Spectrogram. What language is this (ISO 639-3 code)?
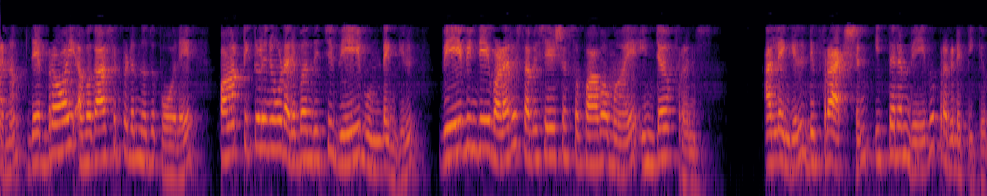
mal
